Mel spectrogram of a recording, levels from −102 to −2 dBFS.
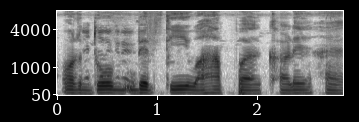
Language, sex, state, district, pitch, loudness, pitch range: Hindi, male, Jharkhand, Palamu, 110 Hz, -18 LUFS, 105-115 Hz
